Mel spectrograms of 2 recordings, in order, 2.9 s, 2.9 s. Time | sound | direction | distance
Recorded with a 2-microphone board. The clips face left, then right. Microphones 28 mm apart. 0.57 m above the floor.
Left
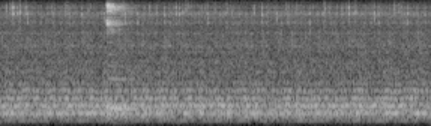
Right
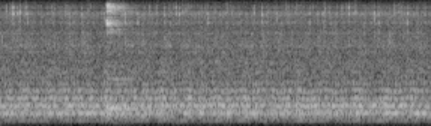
0.7 | a cowbell | 25° right (ahead or behind) | 1.2 m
